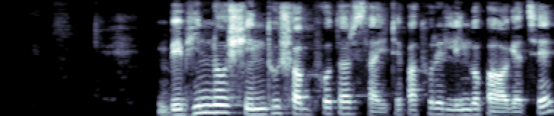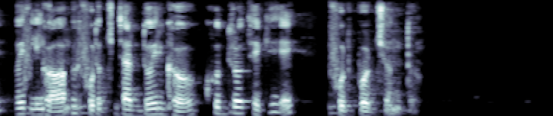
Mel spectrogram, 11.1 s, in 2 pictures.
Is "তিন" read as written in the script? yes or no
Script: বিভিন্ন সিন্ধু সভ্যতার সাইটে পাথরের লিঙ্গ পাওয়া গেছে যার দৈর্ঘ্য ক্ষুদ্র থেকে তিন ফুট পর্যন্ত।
no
